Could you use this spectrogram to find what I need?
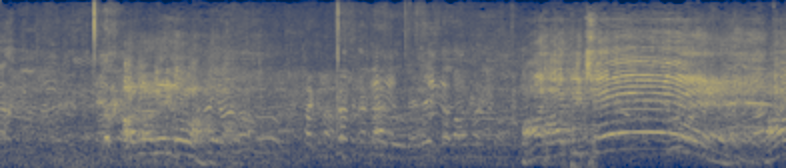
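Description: A large outdoor crowd murmurs and cheers.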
